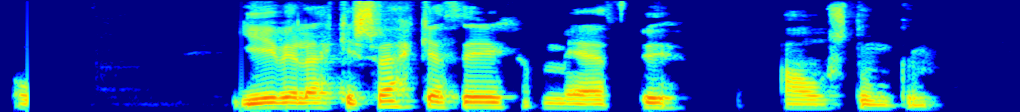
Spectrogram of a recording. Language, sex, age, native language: Icelandic, male, 20-29, Icelandic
